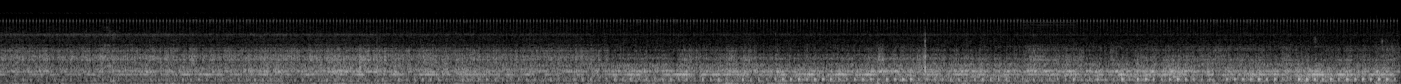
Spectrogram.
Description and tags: Cam-internal
electronic, noise, strange, weird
